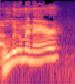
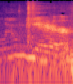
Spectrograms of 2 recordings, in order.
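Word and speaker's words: Lumière: Luminaire? See? – The Lumineers? Ho, hey? – Oh, God. – Candlestick. In it's Lumiere. – Lumiere. See, Chris didn't know how to say it either. Everyone says it with a question mark afterwards. – Lumiere? I can't even remember. Lumiere. That's, yep.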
